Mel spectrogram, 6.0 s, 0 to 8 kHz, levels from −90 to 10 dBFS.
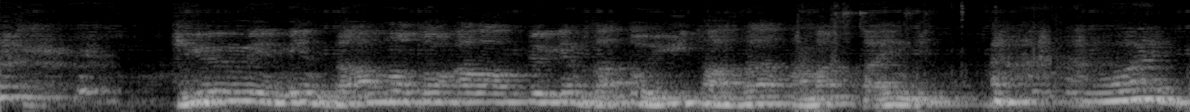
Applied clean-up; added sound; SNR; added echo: neural separator model SepFormer DNS4.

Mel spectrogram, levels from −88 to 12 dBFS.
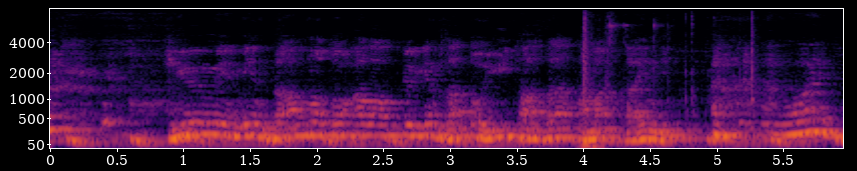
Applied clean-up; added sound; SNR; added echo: none; Thump, thud; 14 dB; reverberation time 0.9 s.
